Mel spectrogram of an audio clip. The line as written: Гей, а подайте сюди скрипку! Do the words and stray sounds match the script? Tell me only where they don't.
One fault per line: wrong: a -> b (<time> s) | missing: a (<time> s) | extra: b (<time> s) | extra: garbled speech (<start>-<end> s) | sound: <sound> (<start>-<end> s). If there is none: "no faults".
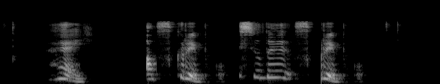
wrong: подайте -> скрипку (1.6 s)
sound: dropout (3.1-3.2 s)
